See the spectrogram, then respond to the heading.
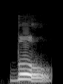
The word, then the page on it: BO: Indian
